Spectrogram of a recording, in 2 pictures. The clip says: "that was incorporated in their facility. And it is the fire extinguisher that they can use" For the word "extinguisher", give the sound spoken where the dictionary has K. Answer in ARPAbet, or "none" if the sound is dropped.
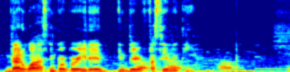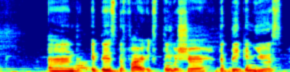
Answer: K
